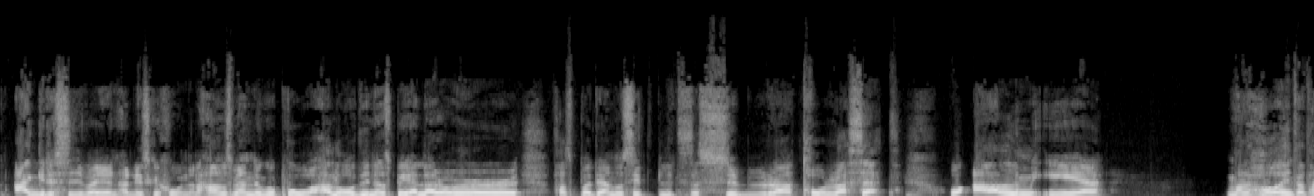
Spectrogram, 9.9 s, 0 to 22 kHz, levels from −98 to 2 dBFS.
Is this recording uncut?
yes; 0 cuts

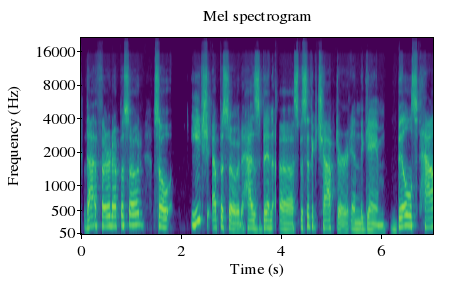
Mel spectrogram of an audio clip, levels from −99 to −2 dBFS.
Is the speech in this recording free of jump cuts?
yes; 0 cuts

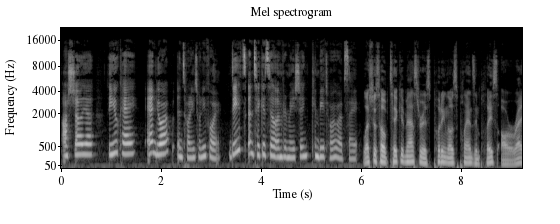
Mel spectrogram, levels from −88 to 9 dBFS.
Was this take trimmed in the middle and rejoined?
yes; 3 cuts; at 3.3 s, 5.3 s, 6.0 s

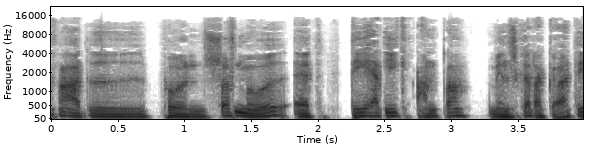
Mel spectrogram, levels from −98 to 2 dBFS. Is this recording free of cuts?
no; 3 cuts; at 1.4 s, 2.1 s, 2.5 s

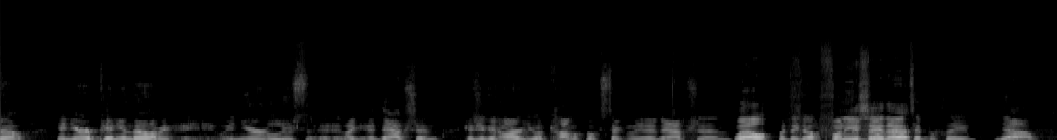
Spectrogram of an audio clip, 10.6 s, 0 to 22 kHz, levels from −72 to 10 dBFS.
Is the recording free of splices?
yes; 0 cuts

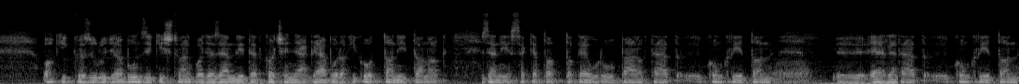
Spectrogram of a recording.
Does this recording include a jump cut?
yes; 3 cuts; at 2.0 s, 4.8 s, 9.0 s

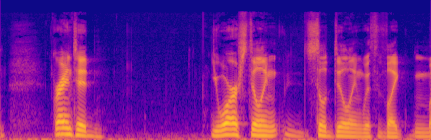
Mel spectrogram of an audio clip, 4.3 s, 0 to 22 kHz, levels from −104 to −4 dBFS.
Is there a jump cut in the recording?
no; 0 cuts

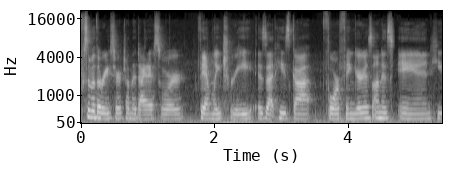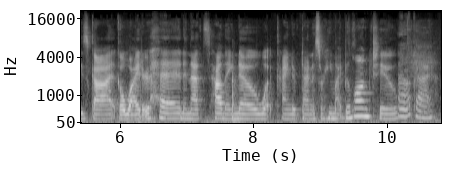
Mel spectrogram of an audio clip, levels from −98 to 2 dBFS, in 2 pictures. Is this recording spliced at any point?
yes; 3 cuts; at 3.6 s, 4.7 s, 5.9 s

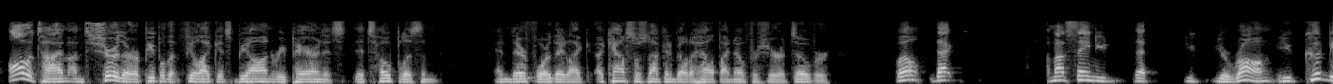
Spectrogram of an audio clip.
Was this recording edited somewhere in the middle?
no; 0 cuts

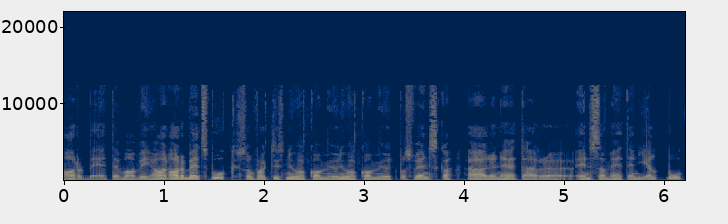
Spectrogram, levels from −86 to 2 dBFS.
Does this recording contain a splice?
yes; 3 cuts; at 1.0 s, 2.7 s, 3.9 s

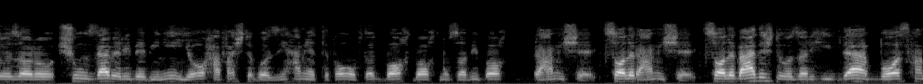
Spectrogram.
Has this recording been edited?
yes; 2 cuts; at 4.1 s, 6.4 s

